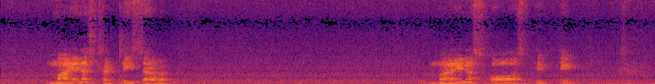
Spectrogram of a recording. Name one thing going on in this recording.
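A man speaks calmly, as if explaining, in short phrases.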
